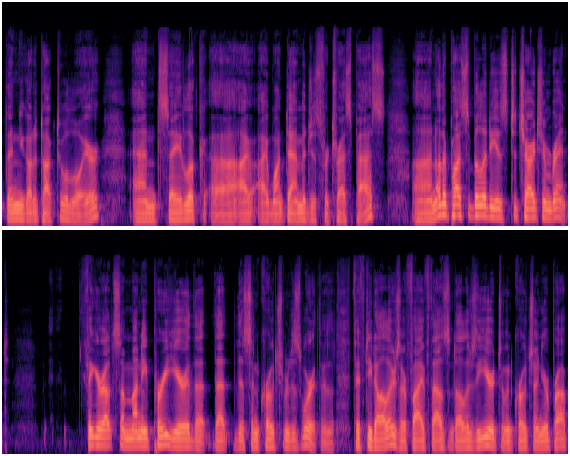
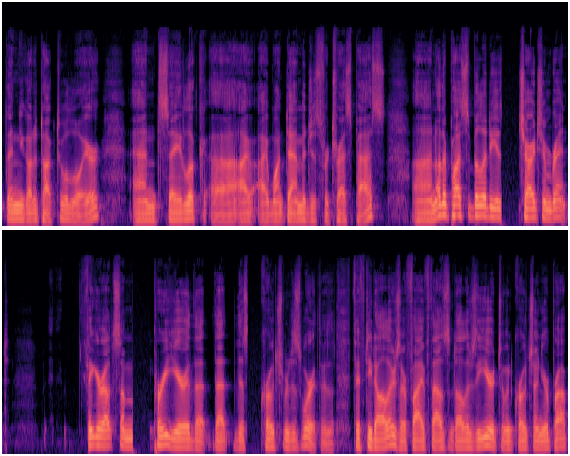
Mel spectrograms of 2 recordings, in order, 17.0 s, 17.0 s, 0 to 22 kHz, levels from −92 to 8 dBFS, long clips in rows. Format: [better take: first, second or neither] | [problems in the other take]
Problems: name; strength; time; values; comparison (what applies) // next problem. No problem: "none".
first | audio cutting out; at 7.5 s, at 10 s and at 12 s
